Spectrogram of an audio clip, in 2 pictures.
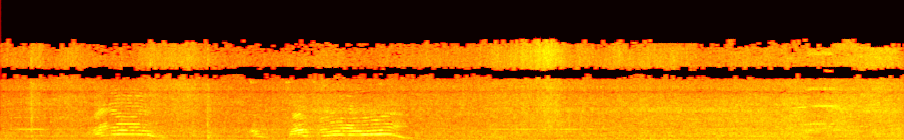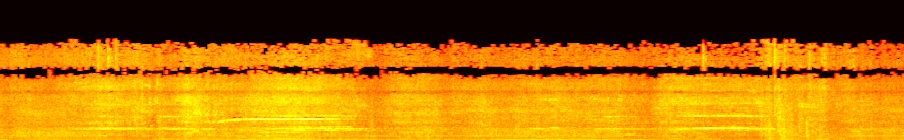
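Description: Express boat engine running with a steady low rumble heard inside the pilot's cabin, its strength shifting a few times. Near the start, three short high calls rise and fall in pitch over it.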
